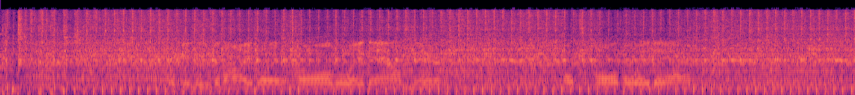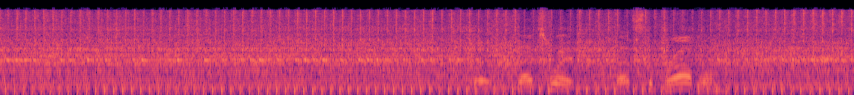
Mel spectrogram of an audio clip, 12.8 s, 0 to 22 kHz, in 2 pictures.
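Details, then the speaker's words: 17.5 hp Briggs & Stratton OHV from a John Deere D100, cold start after sitting overnight, after a camshaft replacement fixed a broken decompression release (Walbro carb fitted): the single cylinder fires evenly at a steady idle with no popping or backfire. "So, that was the whole problem was the decompression release uh broke and that kept it from starting or running correctly"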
